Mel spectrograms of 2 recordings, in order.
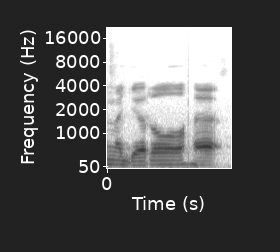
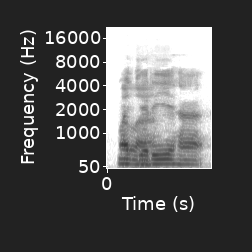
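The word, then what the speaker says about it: مجراها: Majha yang salah malah kalau kita bacanya majroha. Majriha yang benar.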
